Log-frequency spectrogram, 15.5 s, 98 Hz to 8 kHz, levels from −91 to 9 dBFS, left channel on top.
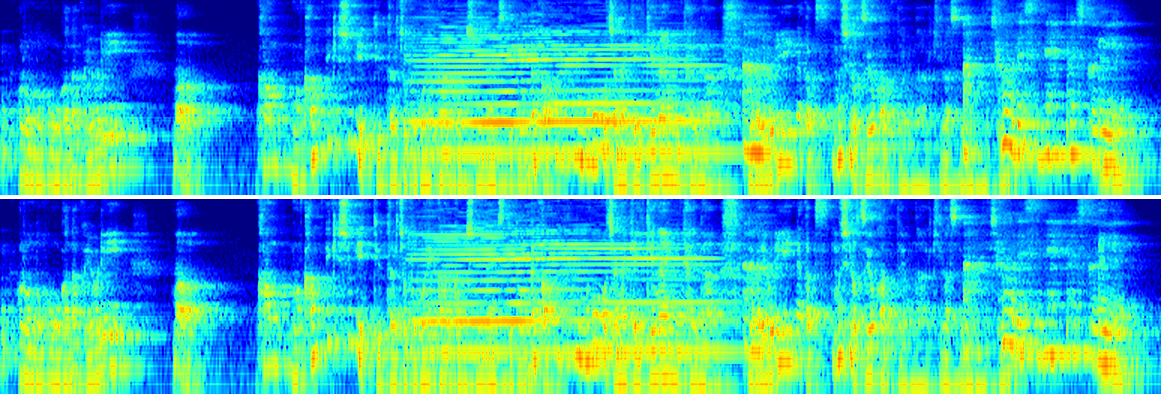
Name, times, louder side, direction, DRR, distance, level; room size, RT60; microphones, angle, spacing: voice 1, 0.0-1.9 2.3-2.6 3.4-13.6 14.6-15.0, right 1 dB, 25° right, 1 dB, 1.5 m, -27 dB
Bowed string instrument, 5.4-9.8, left 2 dB, 30° left, 3.2 m, -24 dB
voice 2, 7.4-7.9 9.9-10.2 12.8-13.0 13.3-14.9, left 2 dB, 80° left, 2 dB, 0.8 m, -24 dB
16.0 x 11.5 x 2.4 m, 1.2 s
head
